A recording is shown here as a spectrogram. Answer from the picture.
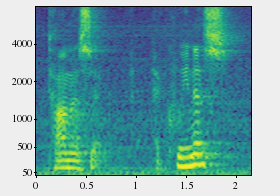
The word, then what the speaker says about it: Thomas Aquinas: Thomas Aquinas, that's how you say his name, "Jews who refuse to convert are regarded as deliberately defiant rather than invincibly ignorant."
